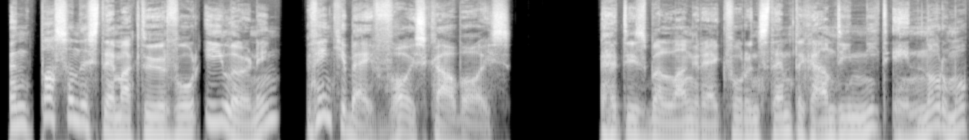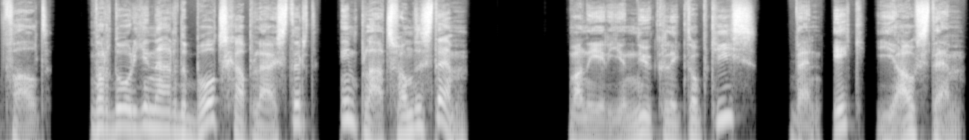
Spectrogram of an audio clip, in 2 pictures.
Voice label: ELEARNING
